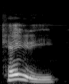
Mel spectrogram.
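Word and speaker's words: Cady: Prior to starting at her new school, where does Katie, pronounced Katie, say she has just moved from in Mean Girls?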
